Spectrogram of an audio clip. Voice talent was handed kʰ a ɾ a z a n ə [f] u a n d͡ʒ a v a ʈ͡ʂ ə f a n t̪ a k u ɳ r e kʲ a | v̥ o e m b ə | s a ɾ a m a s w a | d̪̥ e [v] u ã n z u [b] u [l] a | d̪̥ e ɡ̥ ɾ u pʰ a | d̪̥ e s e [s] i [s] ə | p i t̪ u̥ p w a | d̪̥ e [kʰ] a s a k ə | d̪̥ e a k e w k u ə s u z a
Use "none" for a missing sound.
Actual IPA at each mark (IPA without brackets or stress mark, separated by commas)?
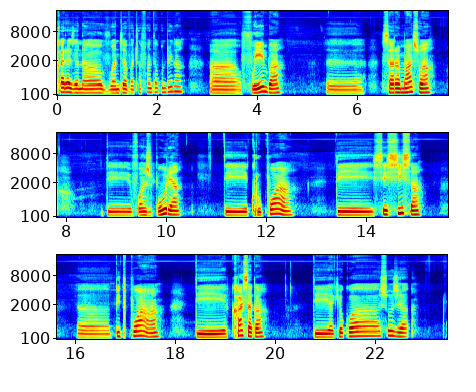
v, v, b, ɾ, s, s, kʰ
